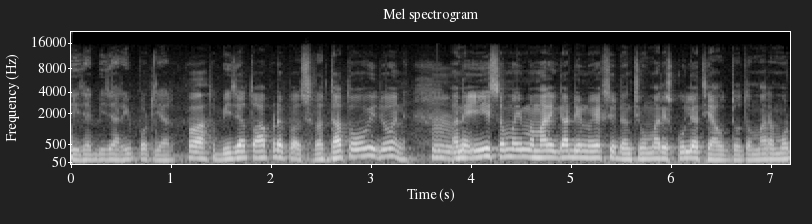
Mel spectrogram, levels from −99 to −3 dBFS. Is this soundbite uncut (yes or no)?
yes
